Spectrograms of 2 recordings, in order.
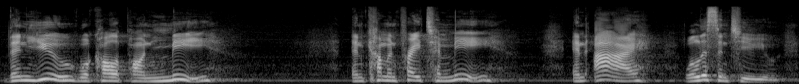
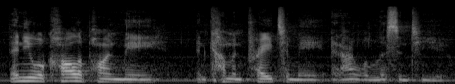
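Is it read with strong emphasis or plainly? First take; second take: emphasis; plainly. First: It is read with strong emphasis on words. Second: It is read plainly, without added emphasis.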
